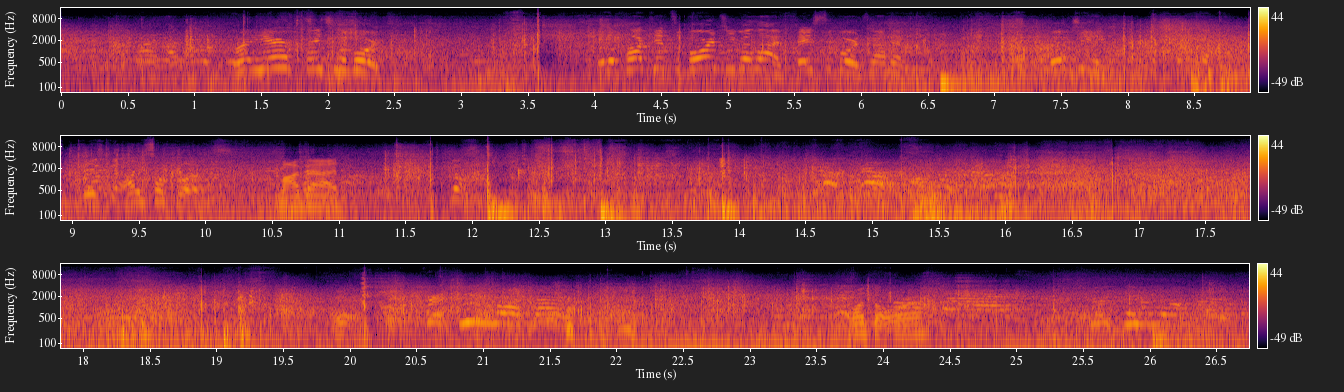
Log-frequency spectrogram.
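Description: Young players shout and call out across a large echoing rink.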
